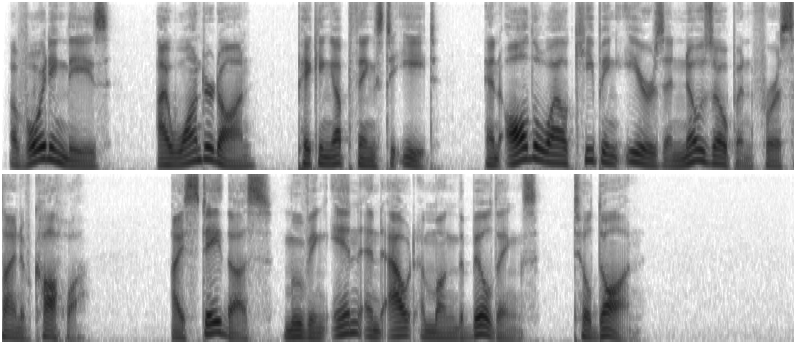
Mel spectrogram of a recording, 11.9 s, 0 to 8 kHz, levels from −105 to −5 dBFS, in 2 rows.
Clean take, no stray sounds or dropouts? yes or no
yes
